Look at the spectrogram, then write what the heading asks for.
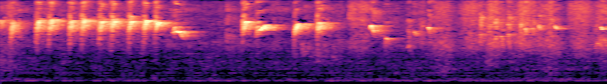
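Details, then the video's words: Untrained sunbird, a freshly kept bird singing actively, gives rapid runs of thin, very high chirps and short sliding whistles in quick bursts, with a steady low hum behind. "Burung kolibri bahan Gacor"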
